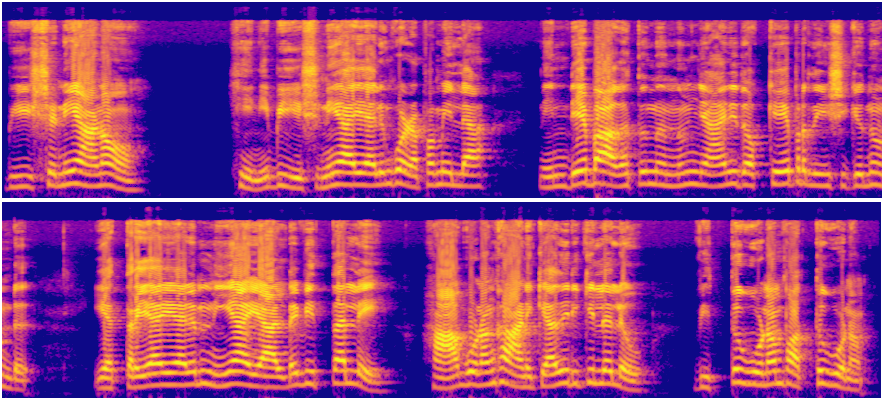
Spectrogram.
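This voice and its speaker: A woman's voice: mid-range voice, moderate pace, close to an everyday voice. A woman voicing a troubled mother who sounds worried and bitter.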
